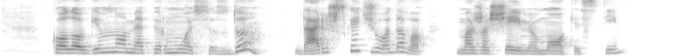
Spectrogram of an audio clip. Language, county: Lithuanian, Telšiai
